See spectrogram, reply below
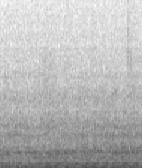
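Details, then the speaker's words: Percussion massage gun: steady loud low motor buzz as it is held on the foot near the heel and the adductor of the big toe, to release tight calves and feet. "that's one of the things with the percussion therapy a lot of times we're moving around too much we're not kind of staying in that one area long enough to produce a big enough fashion movement"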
